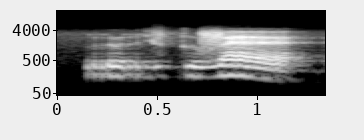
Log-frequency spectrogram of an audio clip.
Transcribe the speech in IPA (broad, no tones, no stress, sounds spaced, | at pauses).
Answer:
r ɯ r i̤ z k ɯ v æː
